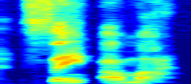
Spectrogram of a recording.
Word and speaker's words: St. Amant: Rouge, and of course our brother Malcolm Reed, St. Amant.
